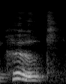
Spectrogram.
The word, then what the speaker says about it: pyt: wow this is cool poot PYT pronounced poot is an interjection that danes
